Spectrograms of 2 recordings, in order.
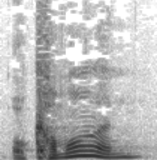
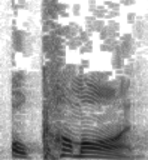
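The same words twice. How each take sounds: First: The voice sounds gentle and encouraging. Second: The voice sounds impatient and exasperated. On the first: The speaker is coaxing a child to come along. "you'd think I was talking to a child or someone who is younger that I want to encourage them to come" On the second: The speaker is annoyed with the listener. "that's completely different because of the tone, the tenor, the inflection, the volume"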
